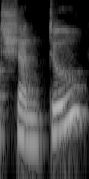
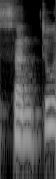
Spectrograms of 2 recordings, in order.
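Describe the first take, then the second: First: The word begins with an sh sound. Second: The word begins with a plain s sound. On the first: The speaker calls it wrong. "not shantu" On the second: The speaker calls it right. "is santu"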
